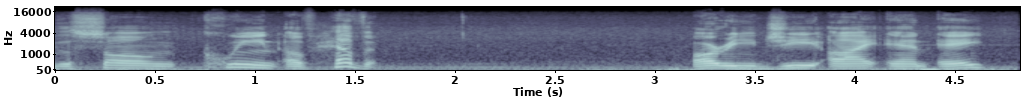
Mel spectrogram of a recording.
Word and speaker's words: Regina: R-E-G-I-N-A is Regina, not Regina.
